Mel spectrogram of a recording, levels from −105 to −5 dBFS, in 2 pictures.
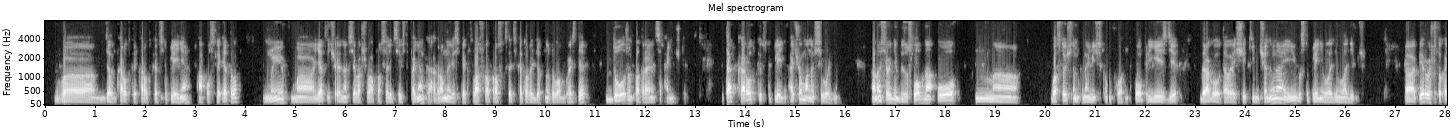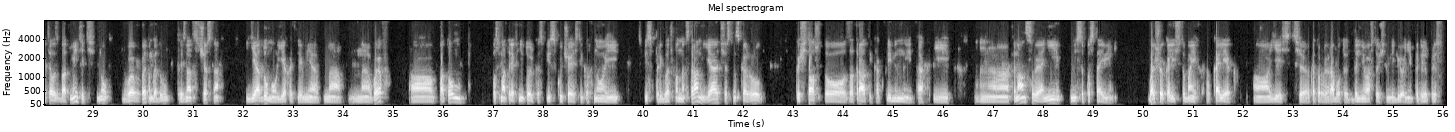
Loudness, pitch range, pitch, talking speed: -16 LUFS, 75-85 Hz, 75 Hz, 115 wpm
